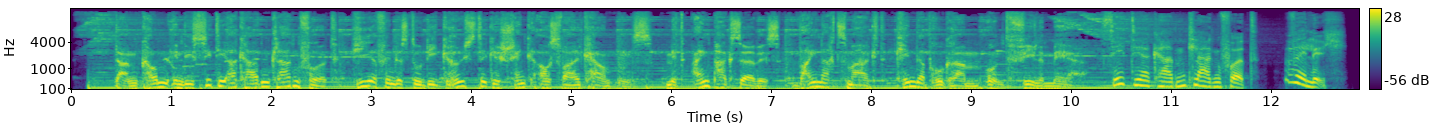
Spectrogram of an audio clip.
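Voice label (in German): werbung, Austrian German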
